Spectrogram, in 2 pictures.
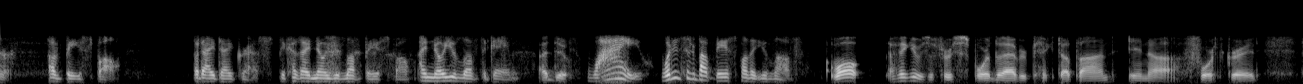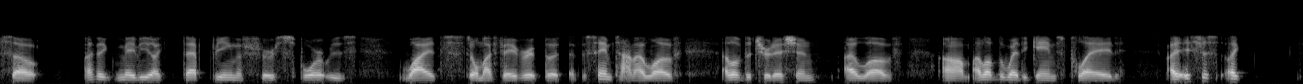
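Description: Nothing's actually wrong here: it's just speech coming down a mobile line through the AMR narrowband mobile codec, squeezed into the usual 300 Hz to 3.6 kHz telephone band with a sound that fits the codec's 12.2 kbps mode.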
